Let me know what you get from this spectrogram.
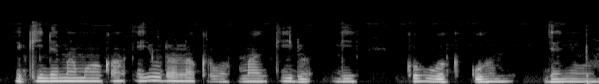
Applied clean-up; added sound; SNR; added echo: none; none; none; none.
